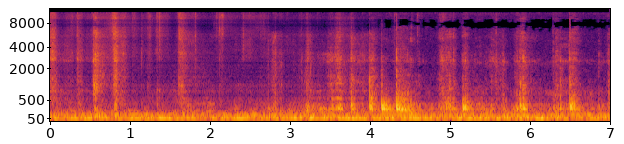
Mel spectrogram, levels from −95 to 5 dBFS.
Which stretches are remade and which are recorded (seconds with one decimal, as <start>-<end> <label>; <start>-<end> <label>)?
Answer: 0.0-4.1 remade; 4.1-7.0 recorded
